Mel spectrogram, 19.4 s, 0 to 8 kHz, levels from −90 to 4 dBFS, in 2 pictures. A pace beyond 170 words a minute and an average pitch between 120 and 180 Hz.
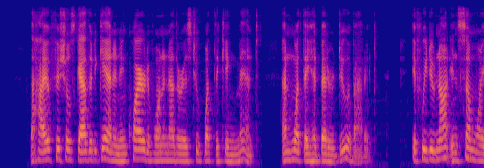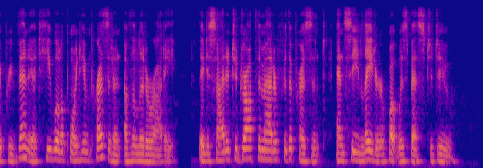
Yes: average, 185 wpm; medium, 140 Hz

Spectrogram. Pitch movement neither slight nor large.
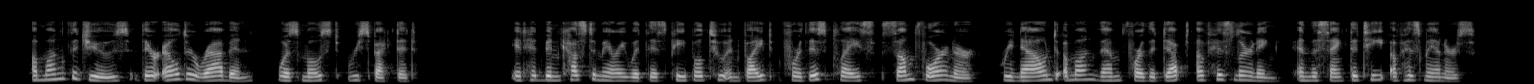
Yes: average, 3.0 semitones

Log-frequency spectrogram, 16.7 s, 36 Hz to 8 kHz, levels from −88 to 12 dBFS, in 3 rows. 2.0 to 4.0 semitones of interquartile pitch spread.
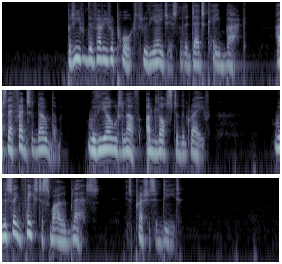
No: average, 4.4 semitones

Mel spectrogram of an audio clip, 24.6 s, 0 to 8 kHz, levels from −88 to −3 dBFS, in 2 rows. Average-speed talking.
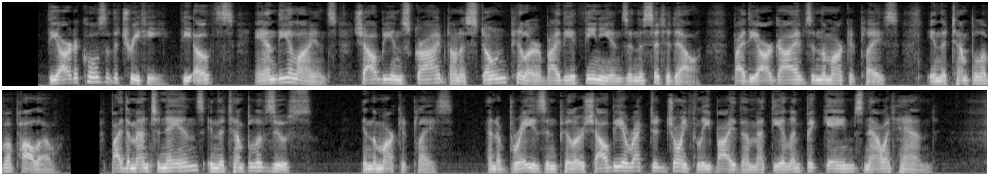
Yes: average, 155 wpm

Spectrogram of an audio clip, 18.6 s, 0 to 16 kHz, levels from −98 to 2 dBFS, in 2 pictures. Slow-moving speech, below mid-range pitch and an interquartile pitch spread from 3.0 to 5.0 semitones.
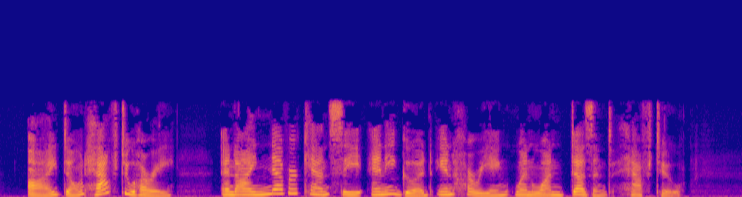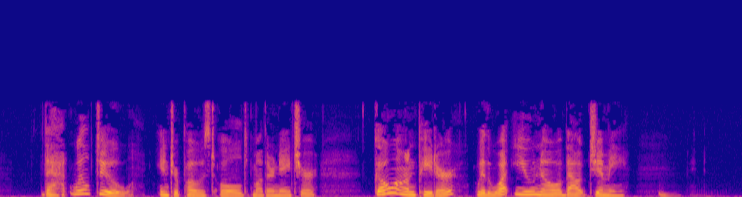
No: slow, 115 wpm; high, 215 Hz; average, 4.1 semitones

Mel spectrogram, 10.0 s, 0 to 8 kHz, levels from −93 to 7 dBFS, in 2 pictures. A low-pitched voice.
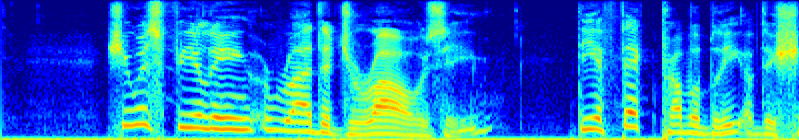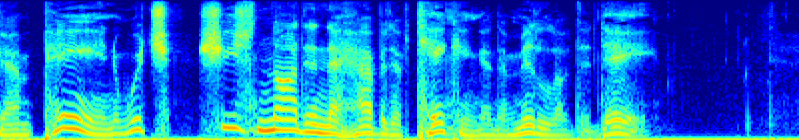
No: medium, 165 Hz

